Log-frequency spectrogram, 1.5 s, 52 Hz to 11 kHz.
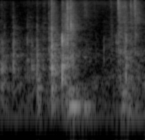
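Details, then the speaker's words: Laser display galvo scanner driven by TDA2050 audio amplifiers without feedback loop, mirror only maxing out to one direction or the other: sharp, irregular dry clicks several per second; mirror hitting its end stops. "as it is the mirror was only maxing out to one or the other direction that isn't healthy at all is what I found out later"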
